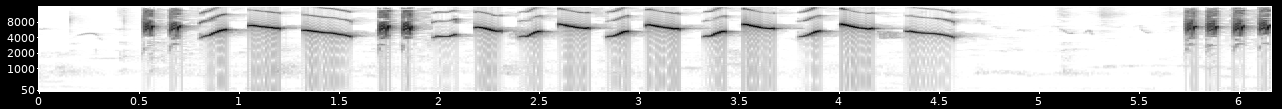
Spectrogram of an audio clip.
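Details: Sunbird singing energetically, recorded to train other songbirds: a fast run of high, thin downslurred whistles interleaved with dry rattling chirps, about two per second, then a pause and a short chirp burst.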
